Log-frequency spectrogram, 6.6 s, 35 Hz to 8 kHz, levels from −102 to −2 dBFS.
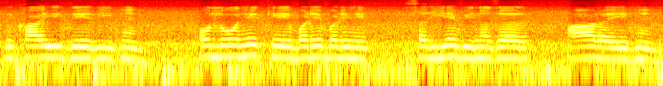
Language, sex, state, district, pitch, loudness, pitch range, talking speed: Hindi, female, Haryana, Charkhi Dadri, 210 Hz, -13 LUFS, 205-220 Hz, 135 wpm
